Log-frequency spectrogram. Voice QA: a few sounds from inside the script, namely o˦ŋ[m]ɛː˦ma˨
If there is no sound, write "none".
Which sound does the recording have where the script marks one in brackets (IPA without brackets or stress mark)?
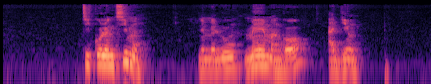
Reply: m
